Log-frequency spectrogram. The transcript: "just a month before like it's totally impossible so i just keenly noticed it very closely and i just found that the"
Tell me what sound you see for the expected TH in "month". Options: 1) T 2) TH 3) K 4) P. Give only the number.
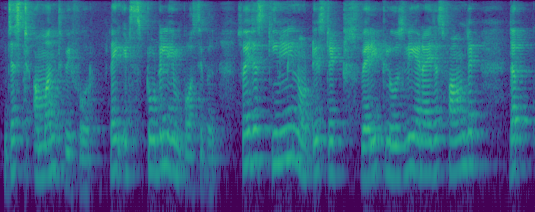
1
